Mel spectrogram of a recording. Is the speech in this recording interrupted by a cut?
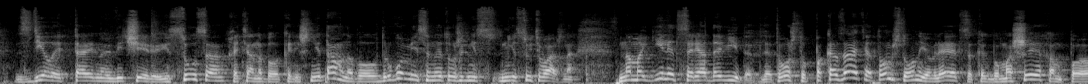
no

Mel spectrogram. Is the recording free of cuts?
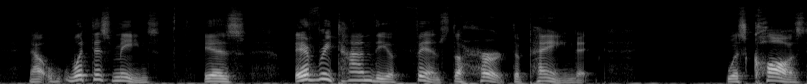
yes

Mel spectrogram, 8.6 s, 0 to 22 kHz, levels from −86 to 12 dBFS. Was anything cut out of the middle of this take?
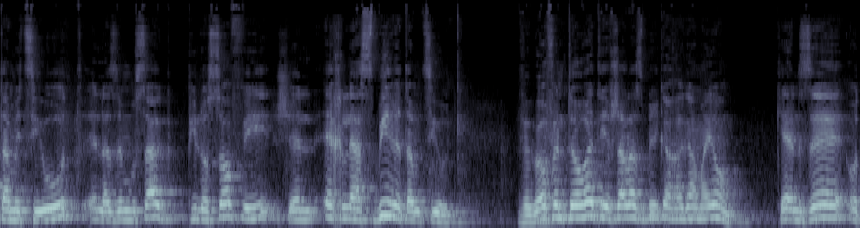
no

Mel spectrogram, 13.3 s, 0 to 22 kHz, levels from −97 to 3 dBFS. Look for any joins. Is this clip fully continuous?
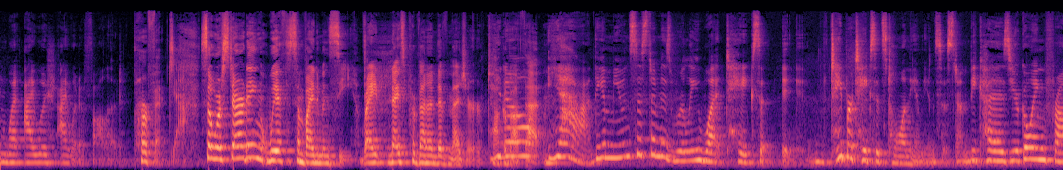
yes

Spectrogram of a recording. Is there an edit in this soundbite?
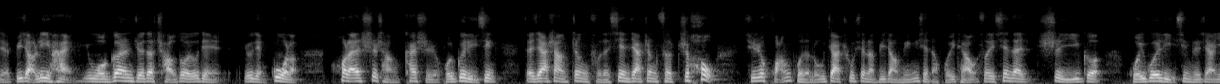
no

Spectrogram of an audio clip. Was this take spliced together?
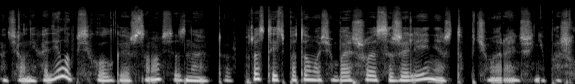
no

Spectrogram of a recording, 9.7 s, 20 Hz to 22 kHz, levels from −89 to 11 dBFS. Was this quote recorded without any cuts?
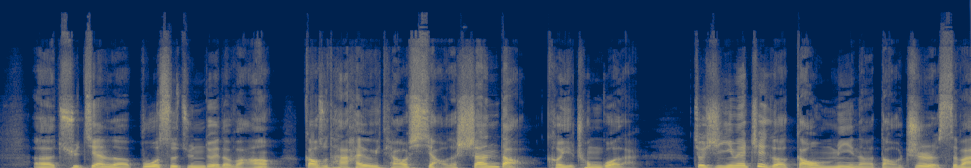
yes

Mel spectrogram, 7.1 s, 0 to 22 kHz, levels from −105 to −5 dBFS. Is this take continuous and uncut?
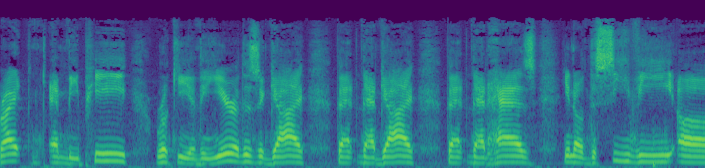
no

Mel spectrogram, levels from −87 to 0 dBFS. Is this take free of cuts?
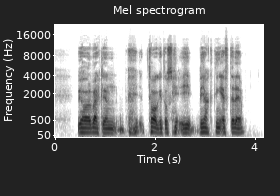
no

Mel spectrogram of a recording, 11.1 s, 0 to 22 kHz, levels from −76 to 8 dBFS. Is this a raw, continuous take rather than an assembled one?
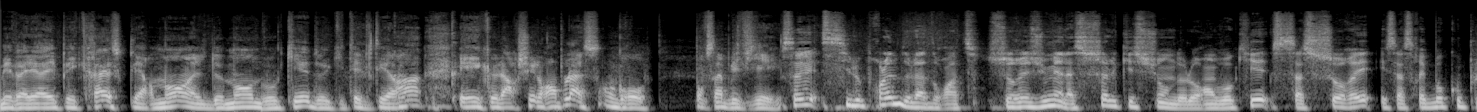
no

